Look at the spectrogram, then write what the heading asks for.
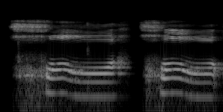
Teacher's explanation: ठीक है, तो इसकी आवाज ख में back side of our tongue, back side हमारे टंग का ऊपर पैलेट को टच करेगा।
